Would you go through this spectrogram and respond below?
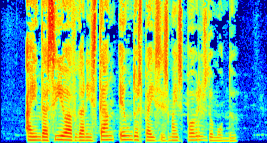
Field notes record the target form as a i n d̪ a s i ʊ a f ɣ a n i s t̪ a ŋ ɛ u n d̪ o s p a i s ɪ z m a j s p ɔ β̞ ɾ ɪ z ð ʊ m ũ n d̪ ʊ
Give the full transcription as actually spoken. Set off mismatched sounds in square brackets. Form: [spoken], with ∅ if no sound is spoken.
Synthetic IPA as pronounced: a i n d̪ a s i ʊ a f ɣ a n i s t̪ a ŋ ɛ u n d̪ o s p a i s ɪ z m a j s p ɔ β̞ ɾ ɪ z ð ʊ m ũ n d̪ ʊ

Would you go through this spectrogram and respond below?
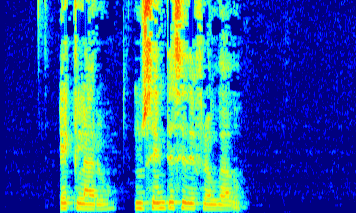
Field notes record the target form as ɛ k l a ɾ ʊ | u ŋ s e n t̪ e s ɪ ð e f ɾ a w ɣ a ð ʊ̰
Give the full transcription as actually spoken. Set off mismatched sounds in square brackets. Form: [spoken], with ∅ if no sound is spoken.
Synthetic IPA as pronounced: ɛ k l a ɾ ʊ | u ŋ s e n t̪ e s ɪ ð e f ɾ a w [ð] a ð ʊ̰

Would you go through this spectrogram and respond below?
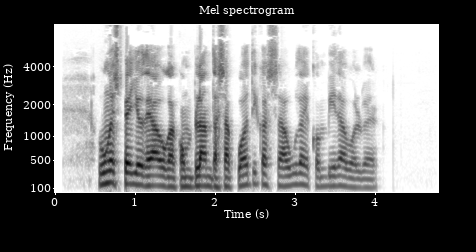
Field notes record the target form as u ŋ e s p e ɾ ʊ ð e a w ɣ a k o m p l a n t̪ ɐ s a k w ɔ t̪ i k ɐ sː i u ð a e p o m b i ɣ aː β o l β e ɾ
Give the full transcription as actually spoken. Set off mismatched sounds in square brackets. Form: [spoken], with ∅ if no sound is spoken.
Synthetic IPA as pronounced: u ŋ e s p e [ʎ] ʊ ð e a w ɣ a k o m p l a n t̪ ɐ s a k w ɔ t̪ i k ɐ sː [a] u ð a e [k] o m b i [ð] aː β o l β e ɾ

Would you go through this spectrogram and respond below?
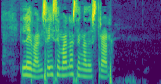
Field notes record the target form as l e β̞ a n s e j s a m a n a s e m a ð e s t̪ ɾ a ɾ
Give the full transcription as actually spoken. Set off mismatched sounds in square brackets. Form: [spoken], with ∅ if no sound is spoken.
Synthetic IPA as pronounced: l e β̞ a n s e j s [e] m a n a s e [ŋ] a ð e s t̪ ɾ a ɾ

